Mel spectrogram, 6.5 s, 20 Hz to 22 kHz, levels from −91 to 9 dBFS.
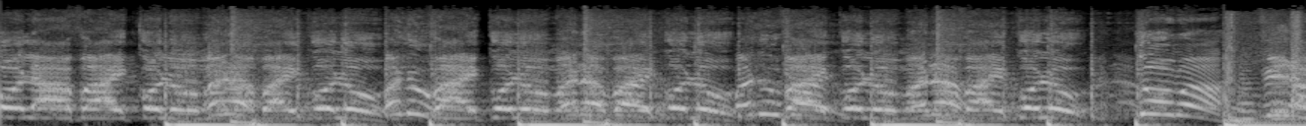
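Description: No technical faults are audible.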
